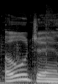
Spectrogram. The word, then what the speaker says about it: 0hjay: You can find me at 0hjay, and that's spelled zero H J A Y.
